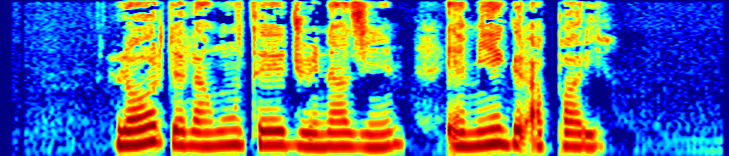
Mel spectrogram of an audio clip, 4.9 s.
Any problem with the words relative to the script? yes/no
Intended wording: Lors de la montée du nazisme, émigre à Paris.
no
